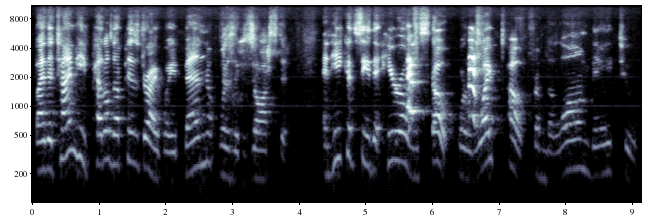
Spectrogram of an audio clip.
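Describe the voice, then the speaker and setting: Female read-aloud storyteller, mid-pitched, conversational with young listeners, some background noise. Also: lively intonation, measured pace, fairly bright tone, low-quality recording. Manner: breaks off to address and question children.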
